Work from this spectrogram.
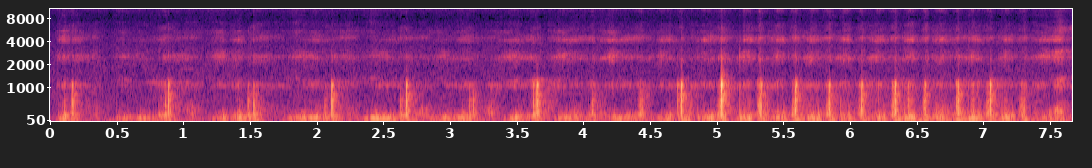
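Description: A wooden pestle grinds and knocks inside a light, hollow wooden mortar. A steady run of short, dry knocks with a faint woody ring sounds over a low rumbling scrape between strikes, the taps quickening toward the end.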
